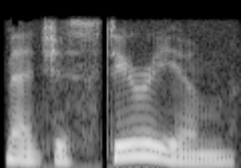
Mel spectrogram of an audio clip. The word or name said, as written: magisterium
